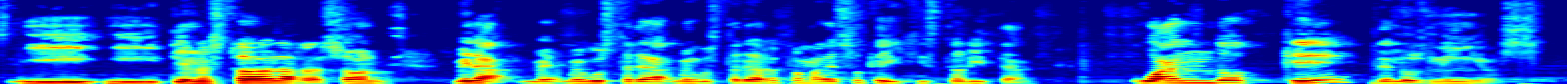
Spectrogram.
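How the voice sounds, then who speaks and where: A man's voice: sits high, normal speed, slightly rough. A man, co-hosting a casual podcast. He explains child behavior and gives advice by walking through examples. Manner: explanatory, advising, builds hypothetical examples. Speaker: podcast co-host giving parenting advice.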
